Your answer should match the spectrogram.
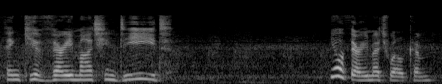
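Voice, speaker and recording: A woman interpreter giving a formal, measured simultaneous interpretation. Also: medium pitch, a bit bright, a little hiss or hum.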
